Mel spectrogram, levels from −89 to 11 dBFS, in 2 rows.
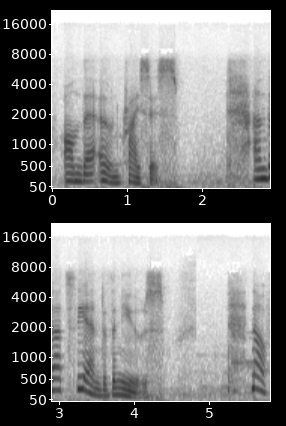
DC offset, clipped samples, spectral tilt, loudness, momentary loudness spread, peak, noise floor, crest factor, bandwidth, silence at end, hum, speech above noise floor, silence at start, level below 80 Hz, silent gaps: under 0.1%; under 0.1%; -5.5 dB/octave; -18 LUFS; 13 LU; -4 dBFS; -40 dBFS; 16 dB; 8.6 kHz; 0 s; none; 23 dB; 0 s; -42 dBFS; none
